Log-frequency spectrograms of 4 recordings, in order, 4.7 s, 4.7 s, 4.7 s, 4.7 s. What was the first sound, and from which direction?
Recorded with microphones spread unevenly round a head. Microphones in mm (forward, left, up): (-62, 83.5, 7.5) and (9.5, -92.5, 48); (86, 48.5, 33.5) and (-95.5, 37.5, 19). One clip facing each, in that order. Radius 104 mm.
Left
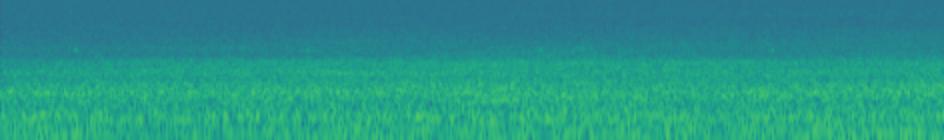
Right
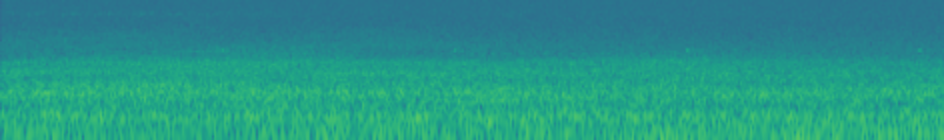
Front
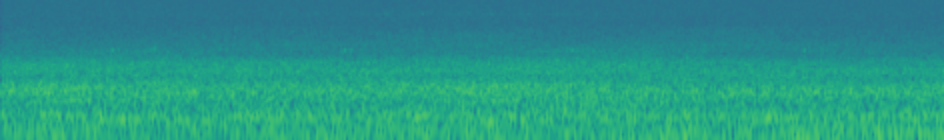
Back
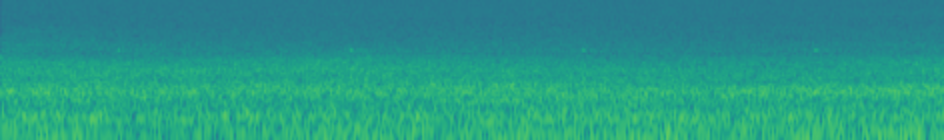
Only background noise.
